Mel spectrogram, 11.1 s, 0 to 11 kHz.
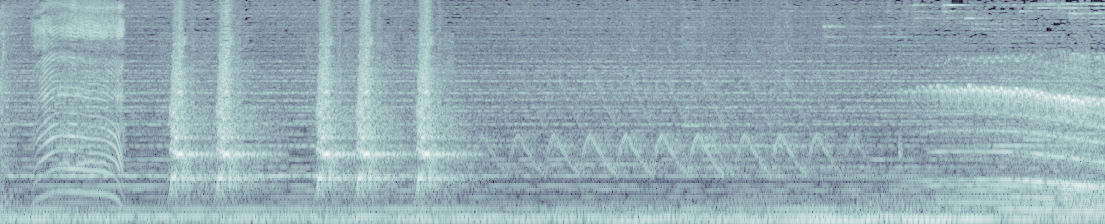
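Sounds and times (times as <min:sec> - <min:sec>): low music: 0:00.0 - 0:11.0
dog barking: 0:01.1 - 0:04.8
police siren wailing: 0:01.8 - 0:11.0.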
